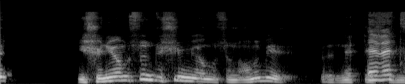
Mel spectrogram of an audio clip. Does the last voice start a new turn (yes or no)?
yes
